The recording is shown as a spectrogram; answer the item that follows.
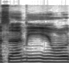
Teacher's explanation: سین میں سیٹی کی آواز پیدا کریں گے، سین کو باریک کرنا ہے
